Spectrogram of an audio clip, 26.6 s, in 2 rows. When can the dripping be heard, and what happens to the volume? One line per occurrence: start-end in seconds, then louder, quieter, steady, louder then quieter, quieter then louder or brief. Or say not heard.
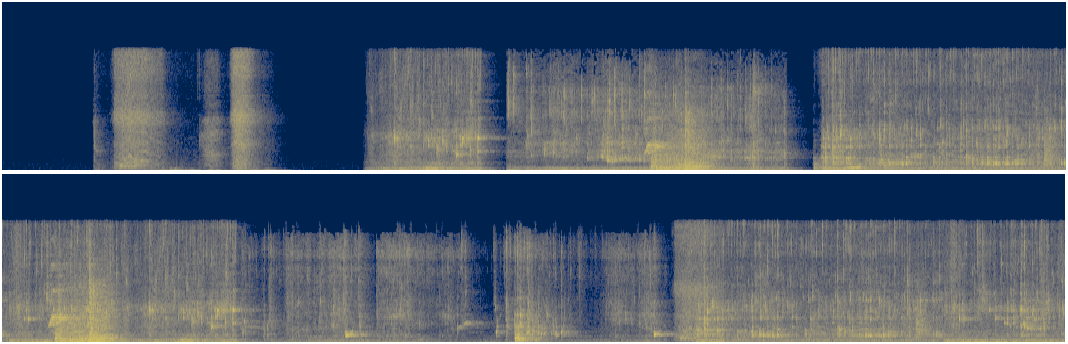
4.5-26.5 steady.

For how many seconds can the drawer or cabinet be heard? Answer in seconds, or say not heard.
2 s.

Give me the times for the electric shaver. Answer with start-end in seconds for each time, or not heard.
not heard.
